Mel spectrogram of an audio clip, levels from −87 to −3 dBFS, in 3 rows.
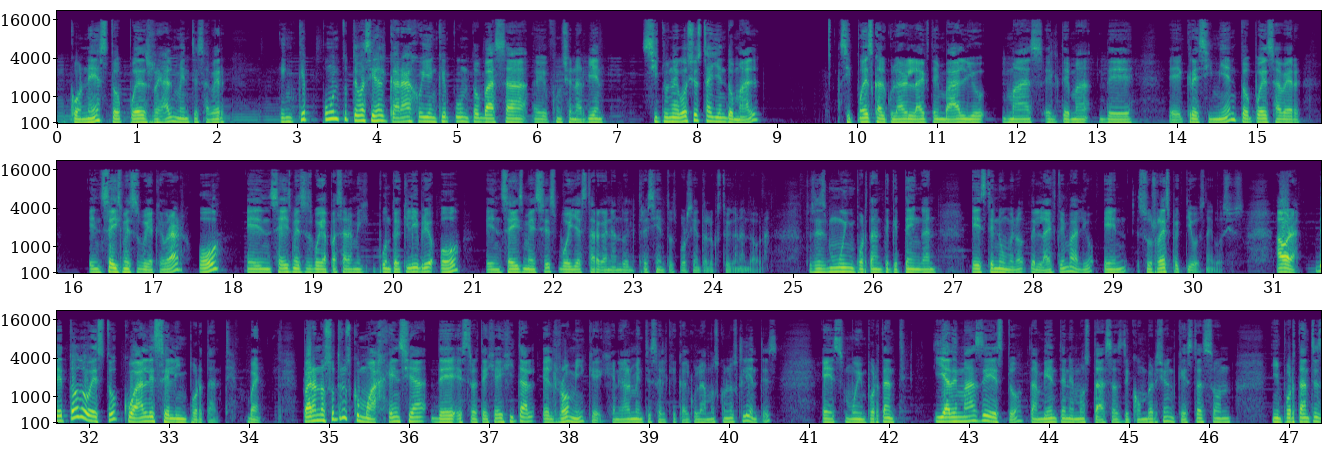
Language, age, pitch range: Spanish, 30-49, 110-130 Hz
